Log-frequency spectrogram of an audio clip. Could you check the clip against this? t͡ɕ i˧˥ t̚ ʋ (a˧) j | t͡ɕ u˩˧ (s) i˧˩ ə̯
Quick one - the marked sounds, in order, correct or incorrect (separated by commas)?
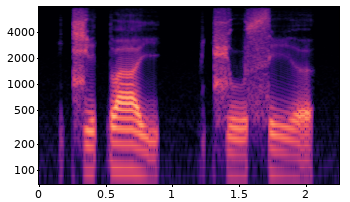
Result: incorrect, correct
